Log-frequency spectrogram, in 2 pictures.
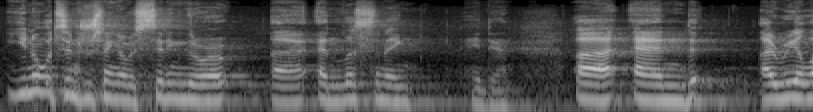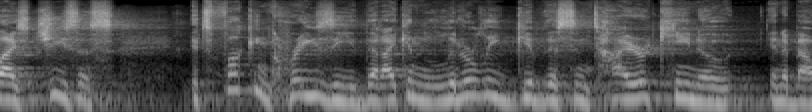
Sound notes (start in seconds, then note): none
